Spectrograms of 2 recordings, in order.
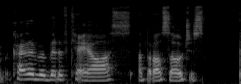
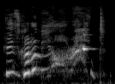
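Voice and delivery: much higher and louder cheer; shrieking mock celebration; ecstatic shout; 14 dB louder, slower than usual. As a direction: scream with relief and joy. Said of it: "And I was like".

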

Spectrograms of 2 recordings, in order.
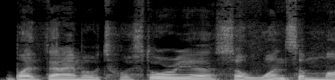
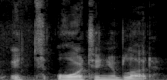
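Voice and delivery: ordinary delivery

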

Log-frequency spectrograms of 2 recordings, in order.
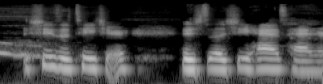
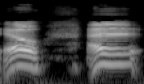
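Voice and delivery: normal talking voice

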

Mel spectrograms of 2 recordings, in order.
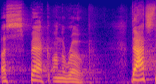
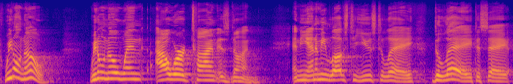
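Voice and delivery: higher and louder, slowing on the heavy words; full-force preaching; 6 semitones higher, 5 dB louder than usual. Acted. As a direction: preach it out, building to a climax. Preacher bursts back to full force.

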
